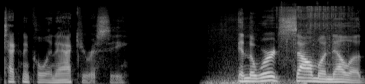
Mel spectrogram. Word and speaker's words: salmonella: In the word salmonella, the first letter L is pronounced despite many English speakers tending to soften or skip it in casual speech.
